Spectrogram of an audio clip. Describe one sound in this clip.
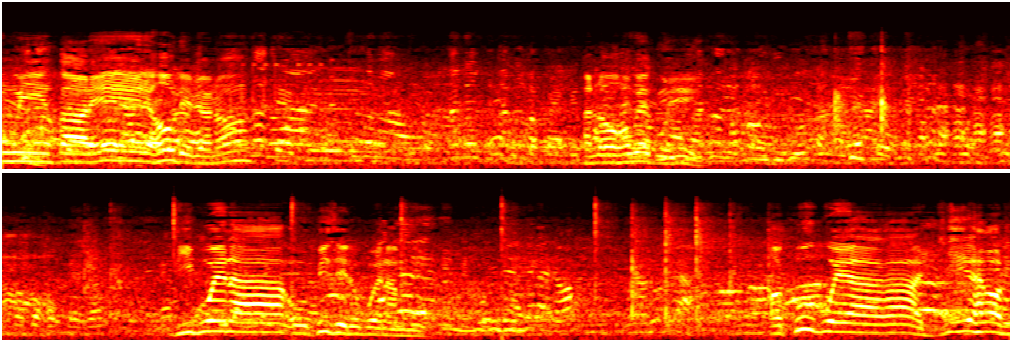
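A large crowd chatters and cheers loudly in an echoing hall.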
